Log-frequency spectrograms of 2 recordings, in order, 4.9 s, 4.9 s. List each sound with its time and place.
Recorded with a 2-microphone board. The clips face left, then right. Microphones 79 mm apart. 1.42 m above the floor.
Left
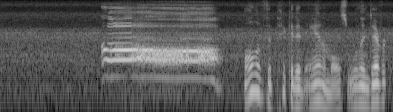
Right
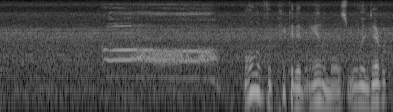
1.3 s a scream: 85° left
3.1 s a man speaking: 85° left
